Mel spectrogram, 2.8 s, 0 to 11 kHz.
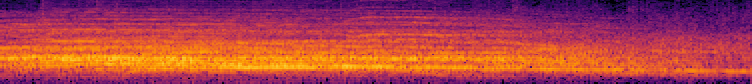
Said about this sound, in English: So when someone comes down, goes down in the water and they come up, we celebrate. So I want you to celebrate. I'm going to say 1, 2, 3. I need you to cheer. Ready? 1, 2, 3.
